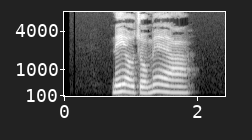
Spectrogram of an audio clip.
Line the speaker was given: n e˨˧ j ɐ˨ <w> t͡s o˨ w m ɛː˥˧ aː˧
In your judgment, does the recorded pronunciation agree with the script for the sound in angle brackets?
yes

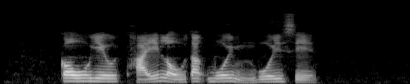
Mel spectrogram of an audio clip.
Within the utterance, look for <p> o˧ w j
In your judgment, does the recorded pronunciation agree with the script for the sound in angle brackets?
no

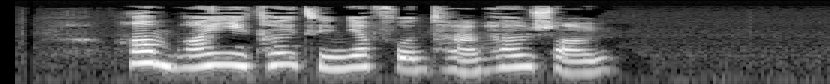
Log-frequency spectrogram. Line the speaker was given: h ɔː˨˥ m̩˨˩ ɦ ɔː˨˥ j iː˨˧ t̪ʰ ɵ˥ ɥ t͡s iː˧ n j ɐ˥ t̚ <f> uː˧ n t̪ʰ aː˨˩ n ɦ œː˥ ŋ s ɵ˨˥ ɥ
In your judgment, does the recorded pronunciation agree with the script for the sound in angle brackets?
yes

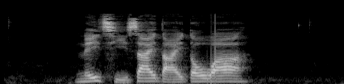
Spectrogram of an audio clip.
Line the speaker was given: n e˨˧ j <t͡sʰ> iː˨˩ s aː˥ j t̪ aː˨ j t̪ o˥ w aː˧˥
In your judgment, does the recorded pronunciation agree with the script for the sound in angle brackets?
yes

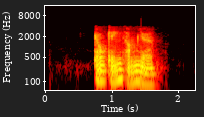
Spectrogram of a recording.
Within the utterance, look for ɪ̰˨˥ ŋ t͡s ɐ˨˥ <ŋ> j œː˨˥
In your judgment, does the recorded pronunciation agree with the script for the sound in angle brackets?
no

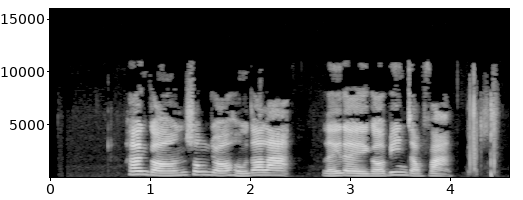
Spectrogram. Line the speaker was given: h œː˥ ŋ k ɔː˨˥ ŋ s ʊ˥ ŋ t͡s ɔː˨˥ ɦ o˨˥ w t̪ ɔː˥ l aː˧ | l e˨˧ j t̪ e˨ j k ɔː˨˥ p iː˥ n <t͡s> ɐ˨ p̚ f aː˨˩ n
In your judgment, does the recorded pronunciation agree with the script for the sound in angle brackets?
yes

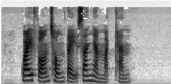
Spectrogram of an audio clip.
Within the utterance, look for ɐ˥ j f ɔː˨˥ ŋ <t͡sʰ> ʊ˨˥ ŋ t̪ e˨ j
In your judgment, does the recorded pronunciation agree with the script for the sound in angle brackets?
yes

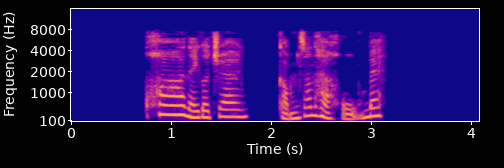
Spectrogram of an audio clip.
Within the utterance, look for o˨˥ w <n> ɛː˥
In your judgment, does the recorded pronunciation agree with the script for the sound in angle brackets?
no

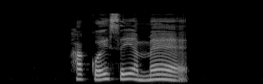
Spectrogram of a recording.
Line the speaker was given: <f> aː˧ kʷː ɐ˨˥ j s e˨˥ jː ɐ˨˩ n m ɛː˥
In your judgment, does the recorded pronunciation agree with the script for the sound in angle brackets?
no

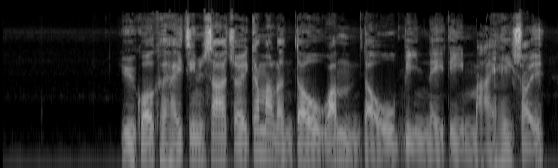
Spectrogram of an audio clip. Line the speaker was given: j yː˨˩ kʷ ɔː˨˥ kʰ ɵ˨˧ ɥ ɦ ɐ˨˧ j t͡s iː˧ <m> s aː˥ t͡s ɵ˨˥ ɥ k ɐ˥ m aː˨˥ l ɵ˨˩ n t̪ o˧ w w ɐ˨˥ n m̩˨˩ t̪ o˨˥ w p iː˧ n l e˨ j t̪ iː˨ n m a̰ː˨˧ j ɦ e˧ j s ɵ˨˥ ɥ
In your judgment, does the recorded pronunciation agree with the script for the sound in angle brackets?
yes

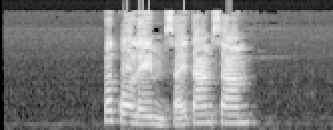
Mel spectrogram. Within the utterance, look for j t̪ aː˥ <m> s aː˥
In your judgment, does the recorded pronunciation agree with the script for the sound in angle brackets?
yes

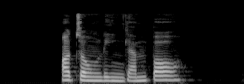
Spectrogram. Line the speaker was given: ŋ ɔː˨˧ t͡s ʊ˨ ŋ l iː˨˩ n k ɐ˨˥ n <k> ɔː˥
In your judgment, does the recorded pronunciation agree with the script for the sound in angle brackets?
no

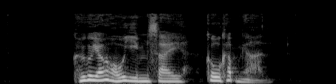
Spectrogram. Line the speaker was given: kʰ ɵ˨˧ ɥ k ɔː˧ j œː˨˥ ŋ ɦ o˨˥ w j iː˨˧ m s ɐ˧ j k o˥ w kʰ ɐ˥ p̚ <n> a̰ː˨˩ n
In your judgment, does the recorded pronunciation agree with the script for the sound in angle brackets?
no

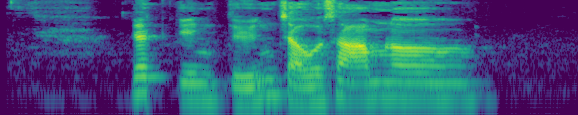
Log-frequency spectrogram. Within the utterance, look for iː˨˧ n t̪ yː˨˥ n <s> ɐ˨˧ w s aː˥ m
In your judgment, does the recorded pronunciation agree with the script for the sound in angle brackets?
no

